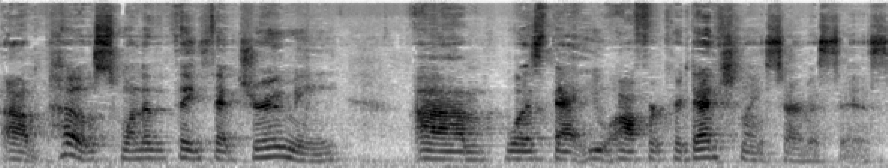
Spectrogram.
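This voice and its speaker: Audible room echo surrounds a voice speaking at a fairly slow pace with fairly even intonation. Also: woman. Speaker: travel entrepreneur and livestream host. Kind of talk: live interview. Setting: Facebook group livestream. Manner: stumbling over words.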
